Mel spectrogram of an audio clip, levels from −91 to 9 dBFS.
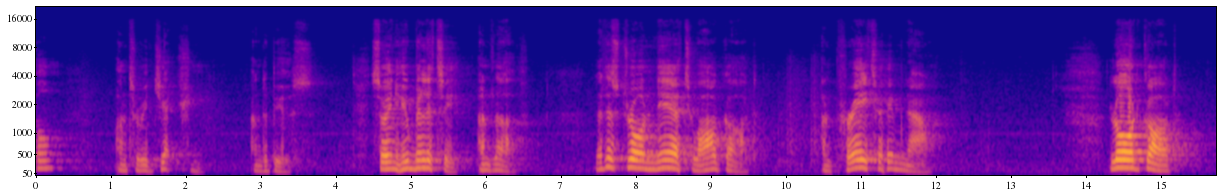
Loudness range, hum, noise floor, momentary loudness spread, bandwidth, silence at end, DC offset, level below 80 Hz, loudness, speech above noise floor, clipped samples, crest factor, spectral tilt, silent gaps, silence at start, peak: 18 LU; none; -63 dBFS; 25 LU; 14 kHz; 0.4 s; under 0.1%; -76 dBFS; -20 LUFS; 41 dB; under 0.1%; 24 dB; -6.5 dB/octave; none; 0 s; 0 dBFS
